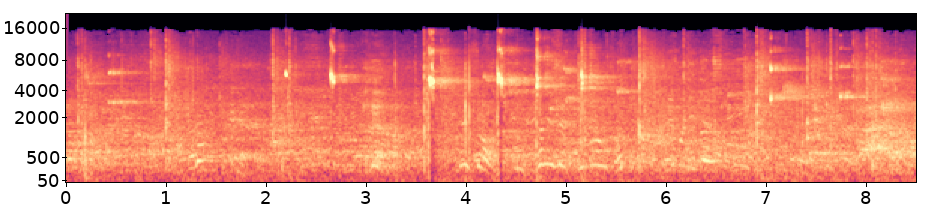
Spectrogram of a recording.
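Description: Badminton hall sounds: many short, sharp racket-on-shuttlecock hits and brief high squeaks of court shoes on the sports floor, ringing in a large hall, with voices in the background.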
